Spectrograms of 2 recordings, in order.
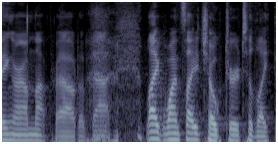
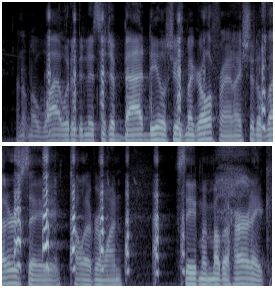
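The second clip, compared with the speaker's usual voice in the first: ordinary talk, nothing marked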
